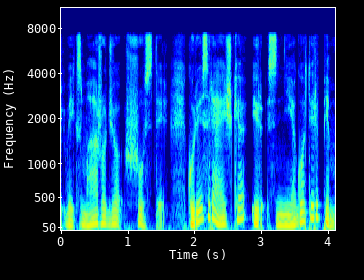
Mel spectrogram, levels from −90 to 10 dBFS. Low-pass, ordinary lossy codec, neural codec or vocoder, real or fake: 7.2 kHz; AAC, 64 kbps; none; real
